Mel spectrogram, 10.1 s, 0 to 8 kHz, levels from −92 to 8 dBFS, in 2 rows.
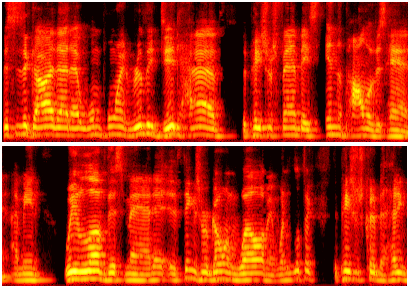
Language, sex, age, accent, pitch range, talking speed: English, male, 20-39, American, 130-155 Hz, 260 wpm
